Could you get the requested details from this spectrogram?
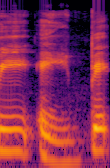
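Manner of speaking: ordinary delivery, nothing marked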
